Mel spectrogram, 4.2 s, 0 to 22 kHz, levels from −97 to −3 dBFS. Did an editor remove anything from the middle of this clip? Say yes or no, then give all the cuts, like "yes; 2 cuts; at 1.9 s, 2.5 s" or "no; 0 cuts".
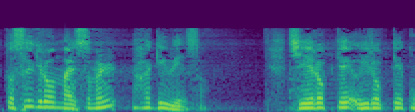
yes; 2 cuts; at 1.3 s, 2.9 s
